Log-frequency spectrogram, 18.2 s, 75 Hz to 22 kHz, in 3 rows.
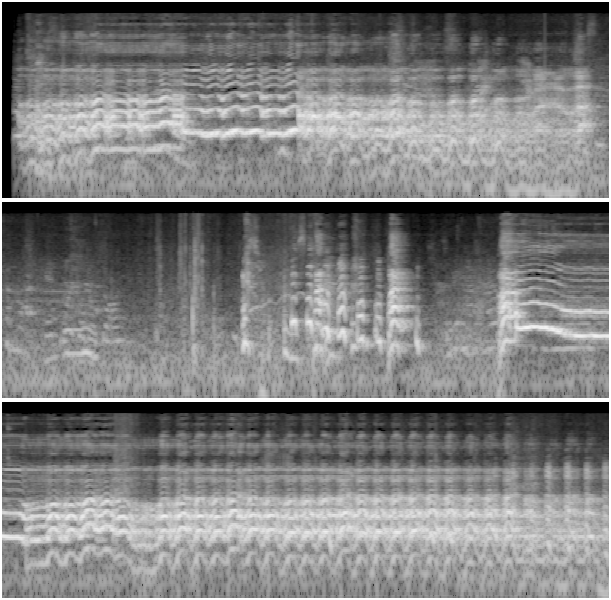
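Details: A female Siberian Husky waiting for an eye exam howls in long, wavering, mid-pitched tones that rise and fall between short breaks, doing so for about 20 minutes.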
